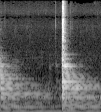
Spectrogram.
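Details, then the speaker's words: Open A string on a Fender-style bass plucked after the nut slot was tightened with baking soda and superglue and then refiled; it rings cleanly with no buzz or rattle. "no more buzzing"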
